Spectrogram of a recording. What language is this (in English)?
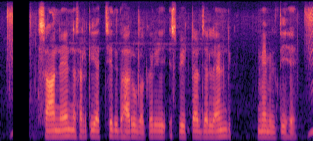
Hindi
